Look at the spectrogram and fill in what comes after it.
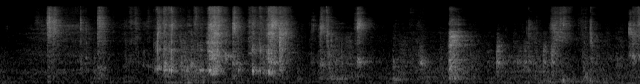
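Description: Eating and handling noises: sharp crackles and clicks of crisp pani puri shells being picked up and bitten, and of bowls and glasses being handled. The loudest run comes about two seconds in.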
